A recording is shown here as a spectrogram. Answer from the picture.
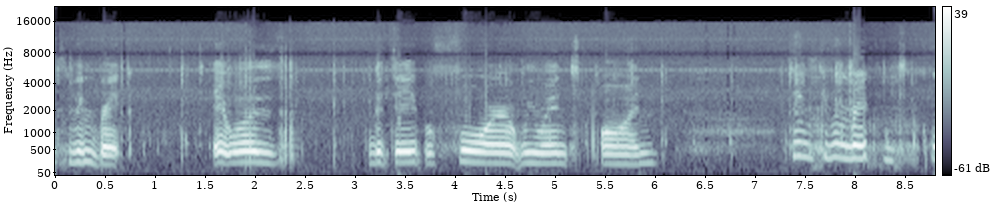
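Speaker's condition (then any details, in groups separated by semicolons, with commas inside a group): Cerebral palsy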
